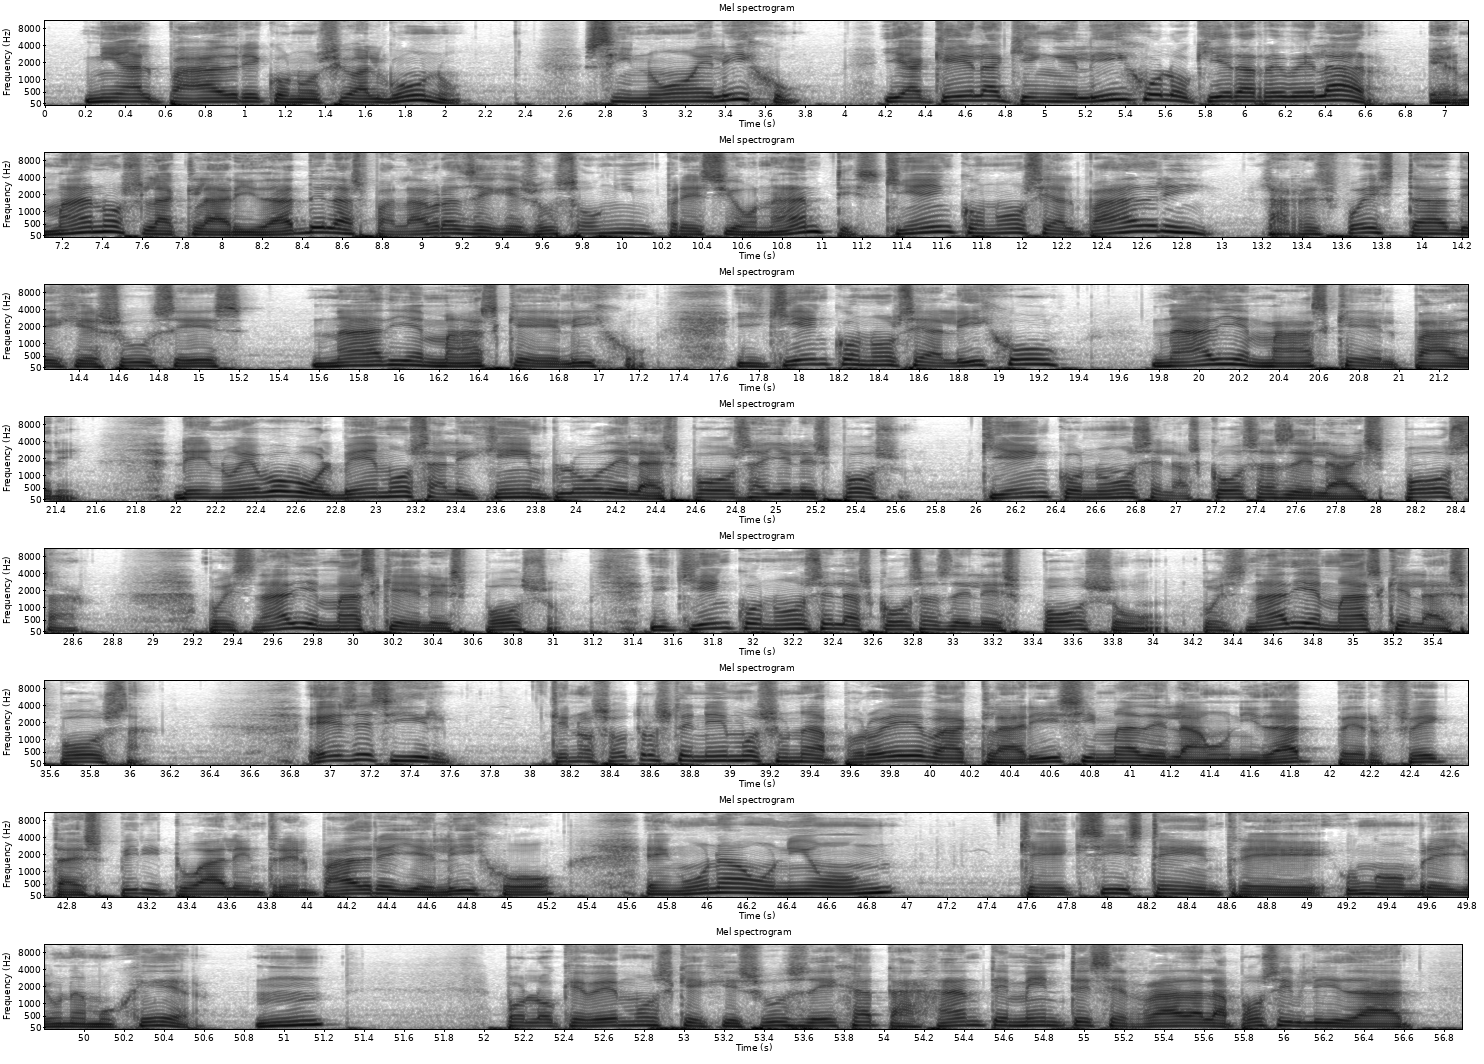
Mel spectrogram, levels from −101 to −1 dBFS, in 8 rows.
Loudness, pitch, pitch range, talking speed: -13 LUFS, 135 Hz, 115-155 Hz, 135 wpm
